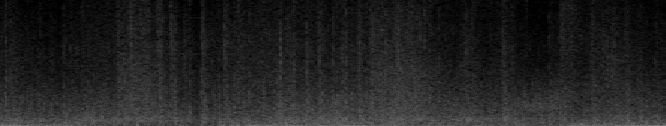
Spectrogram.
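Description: Gunfire in the video game WARNO comes as dense, continuous crackling bursts of rifle and machine-gun shots over a rumbling background, moderately loud throughout.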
